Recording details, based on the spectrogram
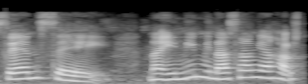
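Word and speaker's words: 先生: Indonesia oleh orang asing Terutama ketika menyebutkan Sensei itu bukan Sensei gitu ya pakai Y bukan Sensei atau Sensei bacanya tapi lebih kayak huruf E tapi ditarik gitu jadi kayak Sensei gitu ya minaha bisa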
